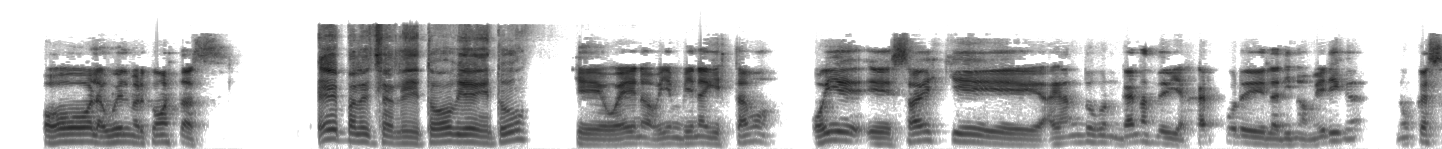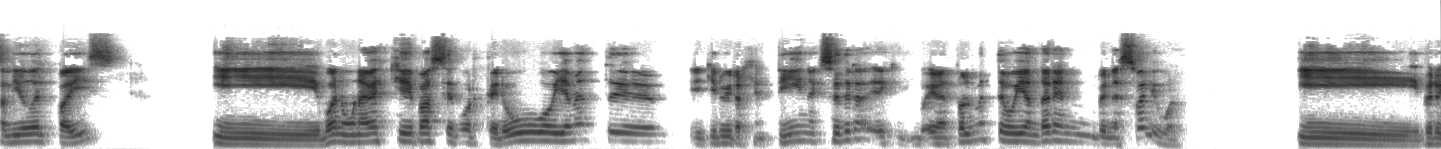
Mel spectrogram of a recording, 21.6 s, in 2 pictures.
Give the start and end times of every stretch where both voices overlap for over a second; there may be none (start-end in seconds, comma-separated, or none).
none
